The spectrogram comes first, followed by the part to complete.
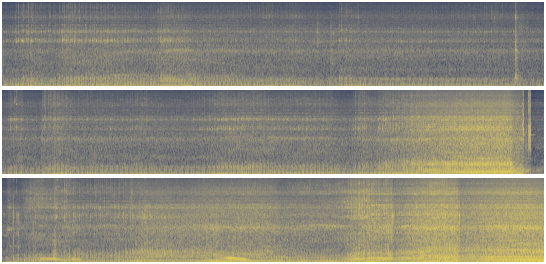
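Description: Gator-Tail surface-drive mud motor pushing a jon boat, running steadily and then revved up louder several times in the second half, with the pitch sweeping up and down.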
